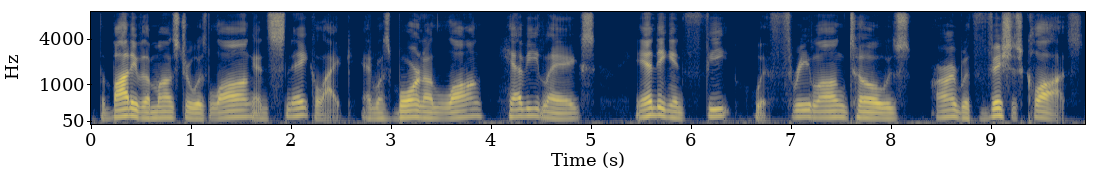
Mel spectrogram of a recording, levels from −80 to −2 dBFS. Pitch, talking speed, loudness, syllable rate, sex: 115 Hz, 165 wpm, -22 LUFS, 4.3 syllables/s, male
